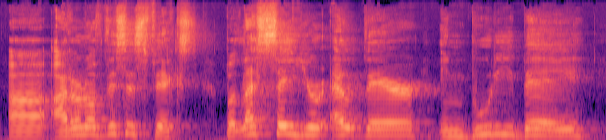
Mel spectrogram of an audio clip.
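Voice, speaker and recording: Guy streamer ranting about the game, sarcastic, kinda high voice. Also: normal speed. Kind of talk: casual gameplay commentary.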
